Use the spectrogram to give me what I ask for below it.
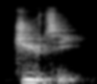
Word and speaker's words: duty: deer sound duty but it's also commonly pronounced with a j sound duty this change from deer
